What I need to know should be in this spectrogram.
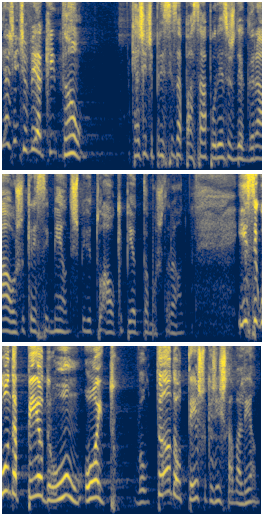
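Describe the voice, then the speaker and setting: A woman speaks at a moderate pace in a high pitch. Her pitch swings very widely and her loudness shifts a lot. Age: 60s. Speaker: pastor. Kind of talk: sermon. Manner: conversational.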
